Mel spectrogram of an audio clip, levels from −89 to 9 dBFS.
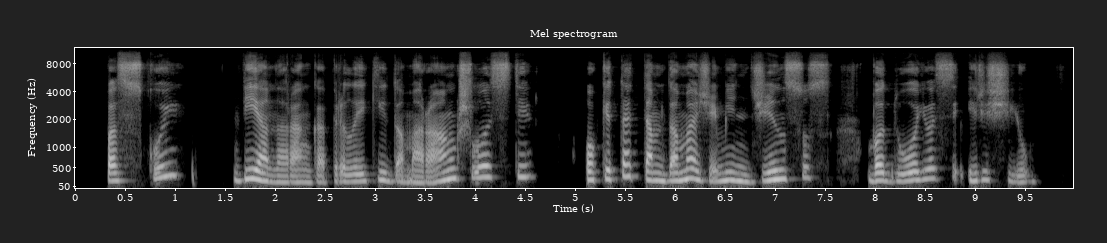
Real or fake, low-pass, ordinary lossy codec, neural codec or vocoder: real; 10.8 kHz; Opus, 64 kbps; none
